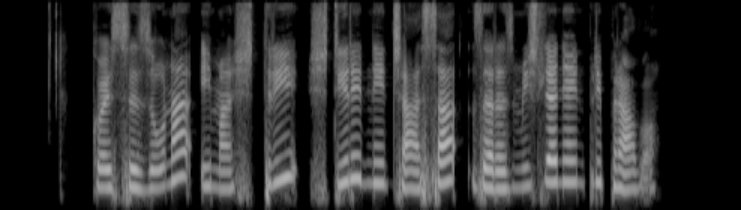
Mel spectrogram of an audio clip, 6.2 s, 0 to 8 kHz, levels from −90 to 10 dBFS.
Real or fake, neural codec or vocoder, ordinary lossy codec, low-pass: real; none; none; none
